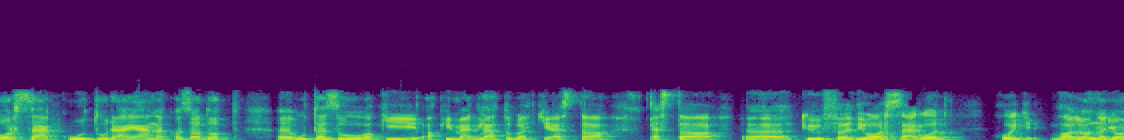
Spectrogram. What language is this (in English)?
Hungarian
